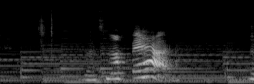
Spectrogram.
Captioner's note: camera shutter clicks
